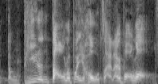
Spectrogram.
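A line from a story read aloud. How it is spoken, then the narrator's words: Angry shout. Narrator (Chinese): 曹操怒喝说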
